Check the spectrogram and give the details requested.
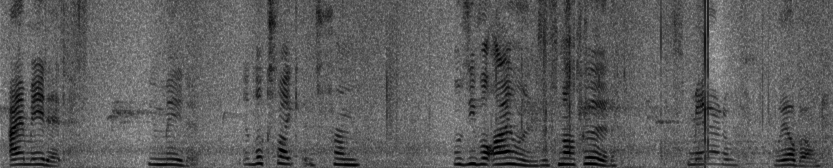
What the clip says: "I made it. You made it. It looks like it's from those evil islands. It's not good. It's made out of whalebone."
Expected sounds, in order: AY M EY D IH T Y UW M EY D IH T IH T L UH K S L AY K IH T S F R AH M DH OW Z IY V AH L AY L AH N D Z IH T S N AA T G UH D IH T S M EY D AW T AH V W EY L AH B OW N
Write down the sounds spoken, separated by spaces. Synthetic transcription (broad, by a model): AY M EY D IH T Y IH M EY D IH T IH T L UH K S L AY K IH T S F R AH M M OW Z IY V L AY L AH N D Z IH T S N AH T G UH D IH T S M EY D AW T AH V W EY L B OW N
